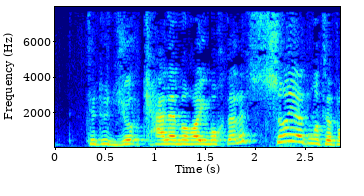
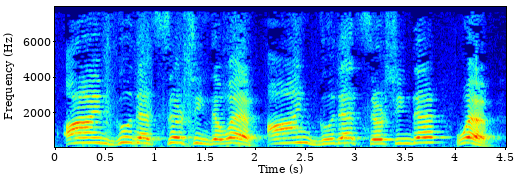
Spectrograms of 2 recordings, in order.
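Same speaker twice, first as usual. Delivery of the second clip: slow, loud, raised-pitch classroom chant; emphatic drill model; 4 semitones higher, 5 dB louder, much slower than usual. Shown as a demonstration. Teacher drills web phrases with pupils, emphatic slow model. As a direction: punch out each phrase slowly to be copied.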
